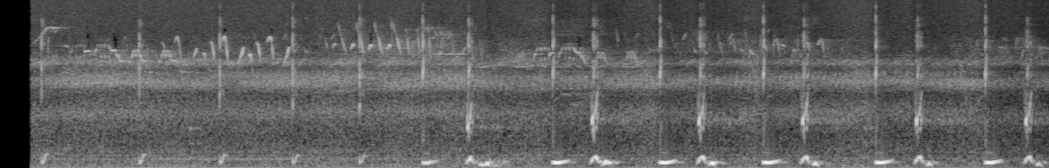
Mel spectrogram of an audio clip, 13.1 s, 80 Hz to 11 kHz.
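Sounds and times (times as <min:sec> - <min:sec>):
high chirping birds: 0:00.4 - 0:13.1
steady low hum: 0:00.4 - 0:13.1
male American bittern booming call: 0:05.3 - 0:10.4, 0:11.0 - 0:13.1.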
